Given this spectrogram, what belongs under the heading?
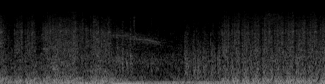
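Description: Sustained automatic gunfire in a Call of Duty video game, a dense continuous volley of shots blending into a loud, steady roar that runs the full few seconds with no gaps.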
